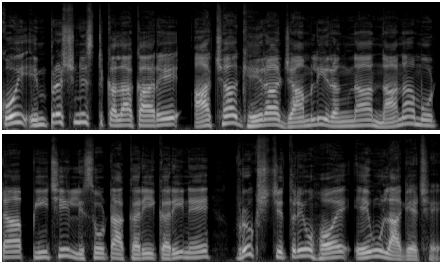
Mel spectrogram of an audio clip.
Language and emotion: Gujarati, neutral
